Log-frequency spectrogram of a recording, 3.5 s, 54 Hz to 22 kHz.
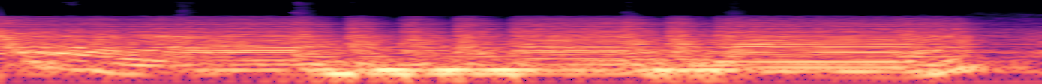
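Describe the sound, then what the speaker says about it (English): BOSS IR-200 running a JC120 amp simulation with distortion gives a gritty, sustained electric guitar tone, played as a short phrase of chords and notes for about three seconds before trailing off. "Let's listen to the JC120 with a distortion."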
